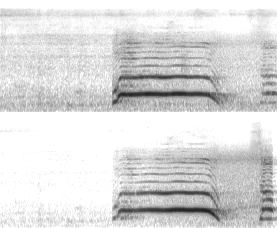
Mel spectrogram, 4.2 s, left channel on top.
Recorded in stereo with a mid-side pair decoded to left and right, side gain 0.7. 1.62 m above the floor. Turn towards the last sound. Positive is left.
turn(degrees=-60)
